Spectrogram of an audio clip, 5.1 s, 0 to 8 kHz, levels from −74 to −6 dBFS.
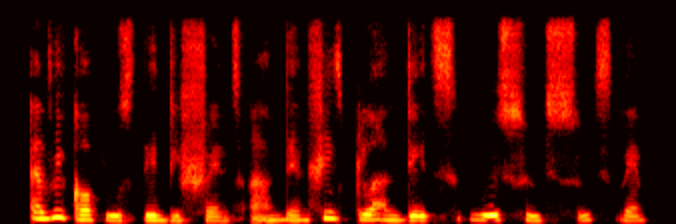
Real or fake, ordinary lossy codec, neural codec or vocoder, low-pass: fake; none; codec, 16 kHz, 1 kbps, FreqCodec, larger model; 7.2 kHz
